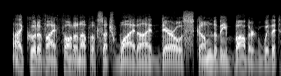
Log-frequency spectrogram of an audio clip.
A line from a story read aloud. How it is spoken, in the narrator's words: snapped, his patience gone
